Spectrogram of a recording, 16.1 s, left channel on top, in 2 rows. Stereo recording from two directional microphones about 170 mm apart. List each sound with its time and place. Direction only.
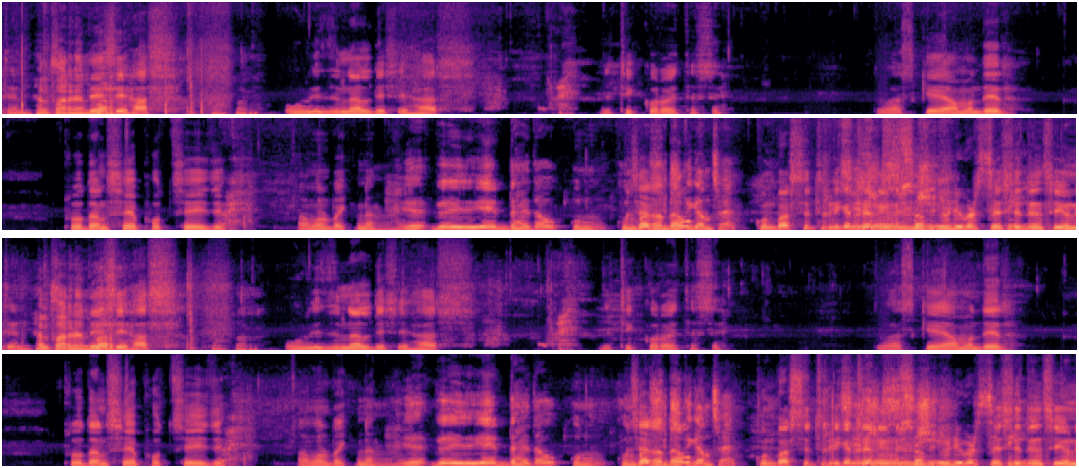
0.0 s speech: 45° right (ahead or behind)
0.6 s speech: centre (ahead or behind)
4.1 s a sound: 60° right (ahead or behind)
4.6 s speech: 5° left (ahead or behind)
6.6 s speech: 5° left (ahead or behind)
15.1 s speech: 10° left (ahead or behind)
15.4 s speech: centre (ahead or behind)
